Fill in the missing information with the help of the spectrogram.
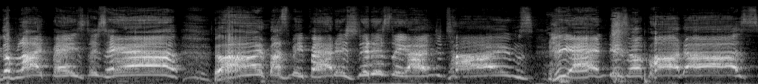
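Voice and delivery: shouting, high-pitched end-times prophet; raving doomsayer. Acted. Street prophet warning all who will listen, raving. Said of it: "you know, raving".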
